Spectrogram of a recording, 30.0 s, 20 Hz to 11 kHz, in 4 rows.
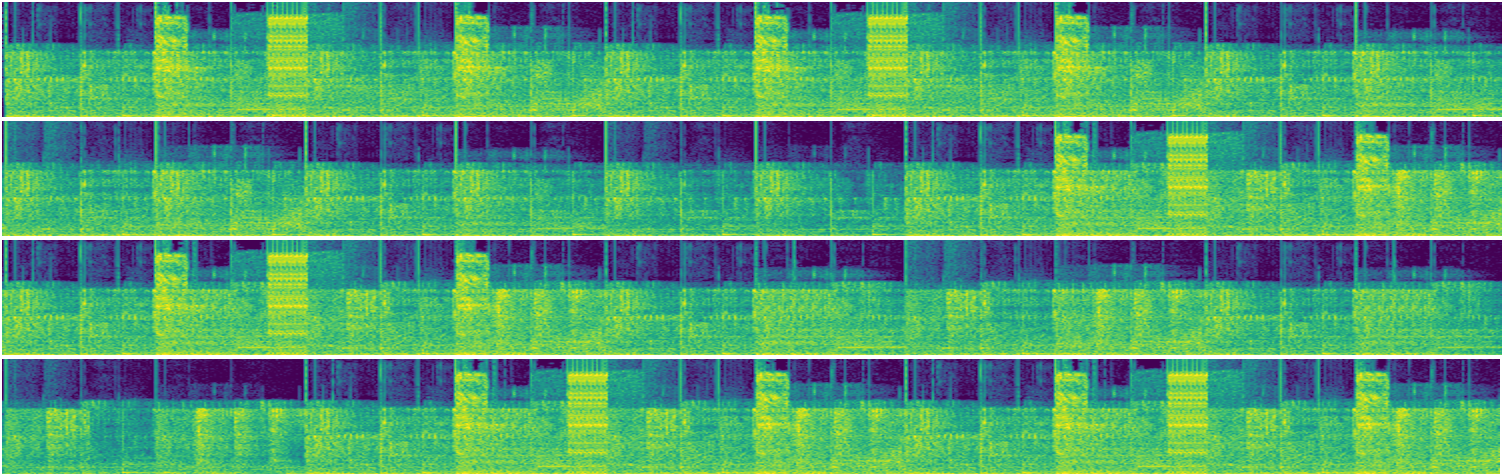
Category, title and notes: Music > Multiple instruments
Short Track #3121 (Industraumatic)
Games, Industrial, Soundtrack, Cyberpunk, Noise, Ambient, Sci-fi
